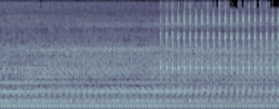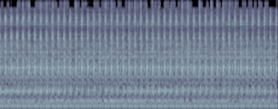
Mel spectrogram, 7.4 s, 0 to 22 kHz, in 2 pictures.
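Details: 2004 Subaru WRX, 153k miles, total-loss title: after a couple of seconds a sharp, fast, evenly spaced knock starts over the idle and keeps time with the engine. It sounds like rod knock, suspected but not confirmed.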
